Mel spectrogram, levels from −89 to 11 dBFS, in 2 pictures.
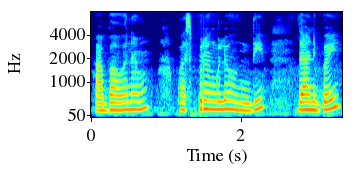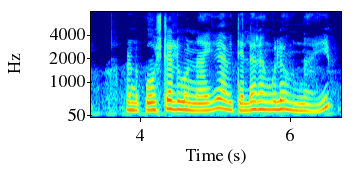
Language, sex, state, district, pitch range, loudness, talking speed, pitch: Telugu, female, Telangana, Mahabubabad, 210-235 Hz, -16 LUFS, 115 wpm, 220 Hz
